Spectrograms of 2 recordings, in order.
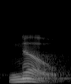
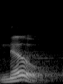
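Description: First: It is said at a normal, quiet level. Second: It is yelled loudly and forcefully.

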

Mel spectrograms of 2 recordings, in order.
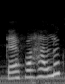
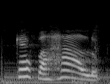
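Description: First: It is said with a local Indonesian intonation. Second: It is said with a native Arabic intonation. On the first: The speaker calls it wrong. "Nggak bisa kaifa haluk sih kan" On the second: The speaker calls it right. "begitu kan lahjahnya, begitu intonasinya"

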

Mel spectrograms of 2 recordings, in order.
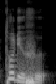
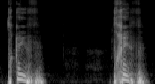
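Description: First: It is said with Japanese katakana sounds. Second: It is said with French sounds.

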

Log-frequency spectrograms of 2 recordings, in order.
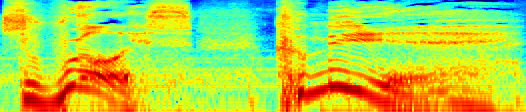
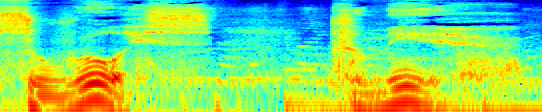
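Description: First: It is yelled loudly. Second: It is said quietly and absently.

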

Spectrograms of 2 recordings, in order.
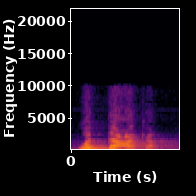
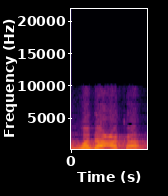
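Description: First: The d sound is long and doubled. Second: The d sound is short and single. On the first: "the shadd on, wadda'aka. By the majority of the Qurra" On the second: "not wada'aka"

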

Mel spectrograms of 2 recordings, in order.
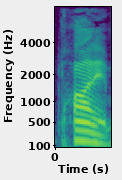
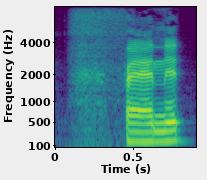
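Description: First: The name starts with a P sound. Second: The name starts with an F sound. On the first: The speaker calls it right. "my name is Ponit" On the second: The speaker calls it wrong. "the teachers would be like Fanit, cause the PH"

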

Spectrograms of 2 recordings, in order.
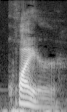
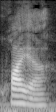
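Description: First: It is said in an American accent. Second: It is said in a British accent. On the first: "so we pronounce it choir" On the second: "Brits pronounce it choir"

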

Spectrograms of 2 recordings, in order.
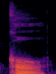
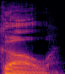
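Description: First: The vowel is kept short. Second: The vowel is drawn out long. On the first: The speaker calls it right. "You say go" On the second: The speaker calls it wrong. "you don't extend O. You don't go go"

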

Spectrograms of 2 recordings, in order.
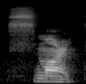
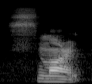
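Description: No difference in how they are said.

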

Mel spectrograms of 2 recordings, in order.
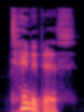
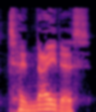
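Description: First: The ending does not sound like 'itis'. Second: The ending sounds like 'itis'. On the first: The speaker calls it right. "I prefer tinnitus" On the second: The speaker calls it wrong. "tinnitus sounds like inflammation, and that is misleading"

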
